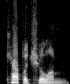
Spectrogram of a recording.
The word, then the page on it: capitulum: American English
